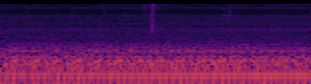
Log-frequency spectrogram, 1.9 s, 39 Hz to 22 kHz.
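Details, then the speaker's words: 2006 Honda Civic Hybrid driving about 31 uphill under light load with the electronically controlled EGR valve unplugged: steady, even drone, zero misfires; bad EGR valve had caused misfire and power loss. "as you can see it's all zeros over there no misfire is occurring now and I'm going about 31 - uphill so there is a little bit of a load on the engine"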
